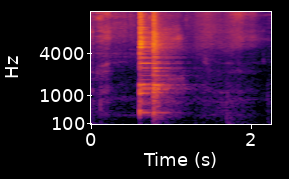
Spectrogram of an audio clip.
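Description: A sharp metallic clang of a utensil against a stainless steel cooking pot, ringing briefly, with a second knock right after it.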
